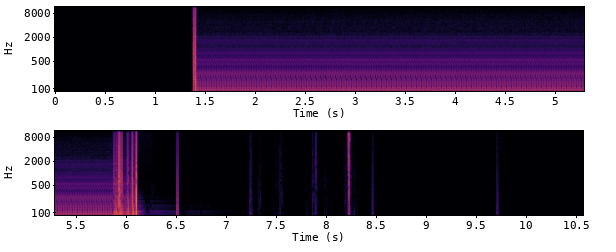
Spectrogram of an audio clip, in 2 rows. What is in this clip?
cable noise unplug plug back in
The sounds of when you unplug an audio cable and plug it back in.
Recorded like this, it was kinda ridiculous but very fun:
Unplugging and re-plugging a 1/8" to RCA cable from a phone -> used one of the RCA outputs -> RCA to 1/4" adapter -> Scarlett 2i2 -> ProTools.
audio, back, cable, electric, electricity, noise, noisy, plug, static, unplug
